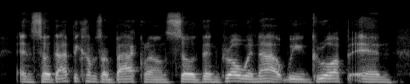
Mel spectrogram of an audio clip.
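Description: In a normal speaking voice, a man with an American accent talks at a medium pitch with fairly even intonation over a quiet background. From US West Coast, San Francisco Bay Area. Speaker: pastor. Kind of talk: interview.

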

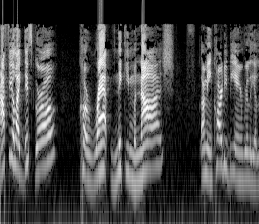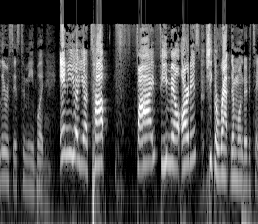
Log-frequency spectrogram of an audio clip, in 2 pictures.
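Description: A woman with an American accent speaks at a moderate pace in an animated, bright, sharp tone, her high pitch swinging very widely and her loudness shifting a lot, in a dry, close sound with no echo. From New York. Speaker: podcast host. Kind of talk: casual chat.

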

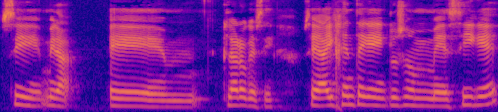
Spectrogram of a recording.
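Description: In a very clean recording with a silent background, a woman speaks in an ordinary speaking voice. Her pitch is medium and her intonation fairly even. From Spain, Murcia. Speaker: mom influencer. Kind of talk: casual chat.

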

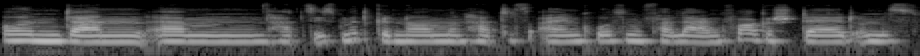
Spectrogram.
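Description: A woman's medium-pitched voice at a moderate pace. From southwestern Germany, Freiburg im Breisgau. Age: 30s. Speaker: children's book author. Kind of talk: interview.

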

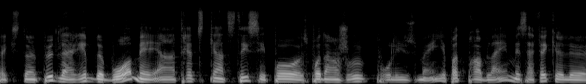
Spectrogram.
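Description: A man with a Quebec accent talks very fast in a dark, mellow tone with lively intonation, and the sound is dry and close with no echo. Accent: Québécois French. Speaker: podcast co-host. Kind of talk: casual chat.

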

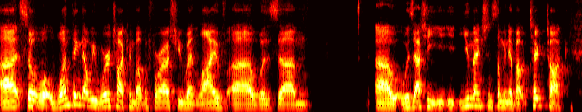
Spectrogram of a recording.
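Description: This is a man with an unremarkable speaking voice, pitched fairly high. He talks at a fairly quick pace with ordinary pitch variation. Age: 20s. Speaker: podcast host. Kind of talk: casual interview.

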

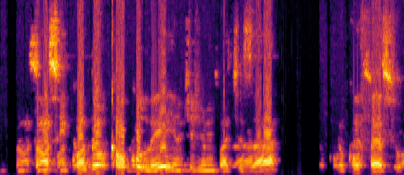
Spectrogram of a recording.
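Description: A man with a normal speaking voice talks at a fairly high pitch and a moderate pace. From Bahia interior, Brazil. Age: 40s. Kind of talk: testimony.

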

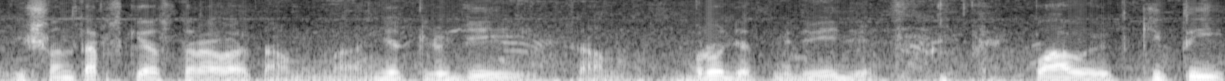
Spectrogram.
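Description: Speaking at a fairly slow pace, a man with a fairly low pitch comes through over noticeable background noise. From Russian Far East. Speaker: journalist and TV editor. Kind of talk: interview. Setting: outdoors by the sea.

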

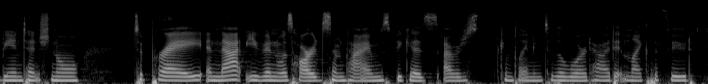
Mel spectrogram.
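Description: In a very clean recording with a silent background, a woman speaks at a moderate pace with a dark, mellow tone and monotone, flat intonation. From Tennessee. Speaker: missionary podcast host. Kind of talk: casual chat.

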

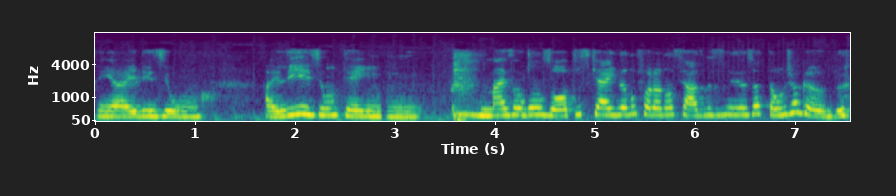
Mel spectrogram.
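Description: Long, frequent pauses break up speech at a moderate pace with ordinary pitch variation, over noticeable background noise. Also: woman, high pitch for a woman. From Mato Grosso, Brazil. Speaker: professional esports player. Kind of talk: casual radio interview.

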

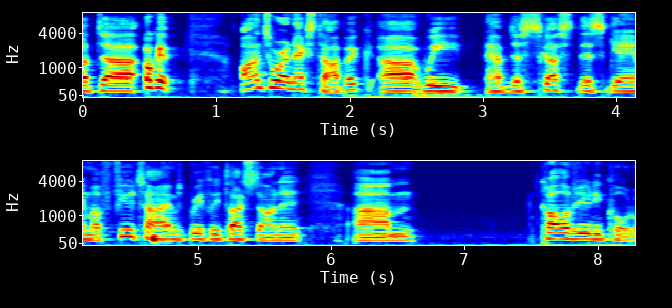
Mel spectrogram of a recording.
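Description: Fairly high-pitched male voice, a normal speaking voice, moderate in pace and lively in intonation. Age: 30s. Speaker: gaming podcast host. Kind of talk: casual chat. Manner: many fillers (um, uh).

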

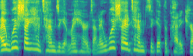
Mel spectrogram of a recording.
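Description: In an American accent, a woman talks at a very fast pace with an animated tone and very wide pitch swings. The sound is dry and close, with no echo. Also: very clean recording, silent background. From Pennsylvania, US. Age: 30s. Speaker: podcast host and business coach. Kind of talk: casual solo podcast monologue.

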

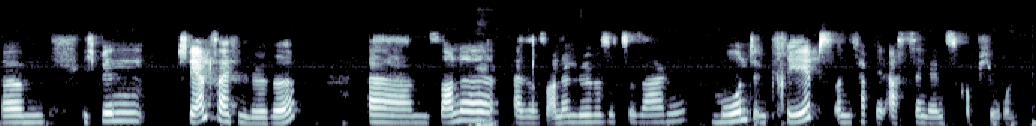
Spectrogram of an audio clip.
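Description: A woman with an unremarkable speaking voice, fairly high in pitch with ordinary pitch variation, in a dry, close sound with no echo. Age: 30s. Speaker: astrologer and psychologist. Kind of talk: casual chat.

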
